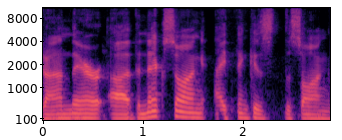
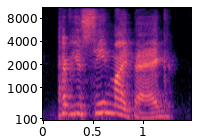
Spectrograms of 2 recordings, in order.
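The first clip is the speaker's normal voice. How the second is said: very high, frantic, theatrical woman's voice; 11 semitones higher, 3 dB louder than usual. Acting out a play scene, a woman looking for her bag: frantic woman in a play. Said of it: "a woman enters frantically".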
